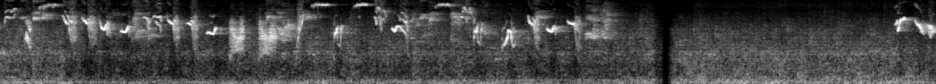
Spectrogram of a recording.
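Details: Cucak cungkok song in ngeroll tembak style, a lure for caged birds gone quiet: dense, rapid high chirps and warbles for six seconds, a short cut, then near quiet with a final chirp.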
